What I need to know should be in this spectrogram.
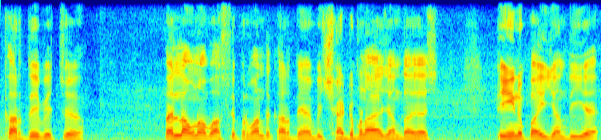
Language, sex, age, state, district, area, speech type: Punjabi, male, 60+, Punjab, Rupnagar, rural, spontaneous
